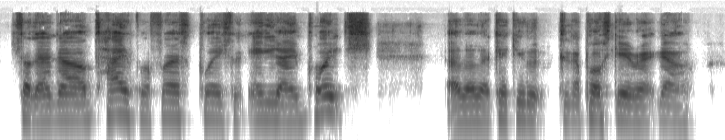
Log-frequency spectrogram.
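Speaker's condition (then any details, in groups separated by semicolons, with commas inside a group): Cerebral palsy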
